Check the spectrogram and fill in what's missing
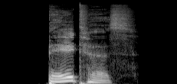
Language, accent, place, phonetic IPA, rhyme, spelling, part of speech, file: German, Germany, Berlin, [ˈbɛltəs], -ɛltəs, Beltes, noun, De-Beltes.ogg
- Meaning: genitive singular of Belt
